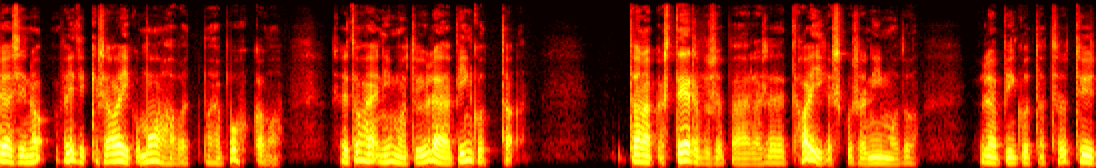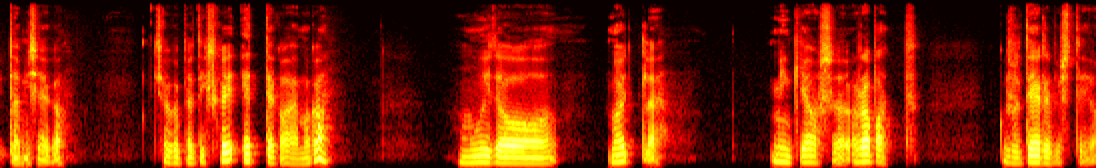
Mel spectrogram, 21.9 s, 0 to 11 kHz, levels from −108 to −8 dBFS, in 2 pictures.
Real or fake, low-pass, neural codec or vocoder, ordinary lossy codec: real; 9.9 kHz; none; none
